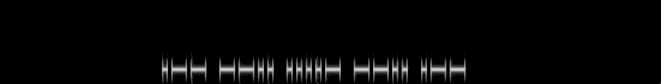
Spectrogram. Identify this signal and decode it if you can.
Morse code, heard as a keyed tone, about 25 wpm, 700 Hz. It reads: WZ4ZW
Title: USA Call Signs - 5 Characters - 25wpm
